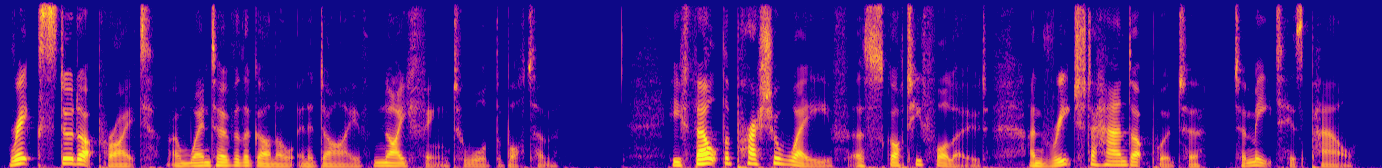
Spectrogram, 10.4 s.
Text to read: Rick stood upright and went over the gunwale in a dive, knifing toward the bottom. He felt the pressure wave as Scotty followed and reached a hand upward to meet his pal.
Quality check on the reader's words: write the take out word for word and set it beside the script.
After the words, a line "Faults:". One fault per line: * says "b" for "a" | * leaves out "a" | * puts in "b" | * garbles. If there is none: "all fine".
Rick stood upright and went over the gunwale in a dive, knifing toward the bottom. He felt the pressure wave as Scotty followed and reached a hand upward to to meet his pal.
Faults:
* puts in "to"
